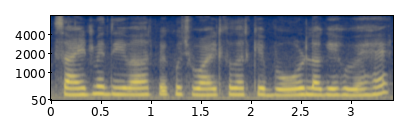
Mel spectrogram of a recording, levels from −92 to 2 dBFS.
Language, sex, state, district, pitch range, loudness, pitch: Hindi, female, Uttar Pradesh, Lalitpur, 215-230 Hz, -14 LUFS, 225 Hz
